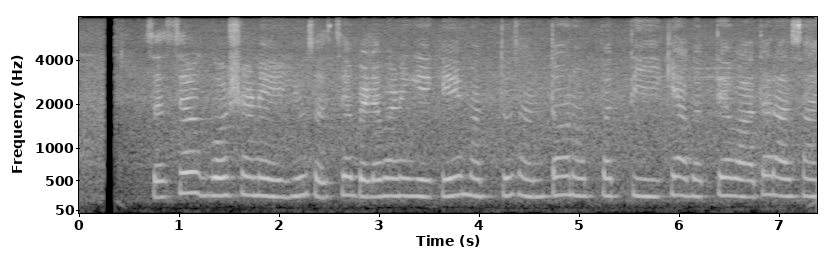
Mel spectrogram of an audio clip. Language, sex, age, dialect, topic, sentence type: Kannada, female, 25-30, Central, agriculture, statement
